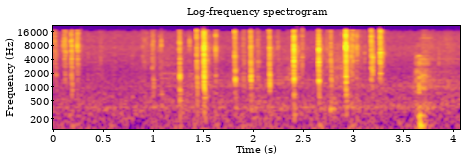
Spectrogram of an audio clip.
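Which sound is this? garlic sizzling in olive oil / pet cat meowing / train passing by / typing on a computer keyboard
typing on a computer keyboard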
